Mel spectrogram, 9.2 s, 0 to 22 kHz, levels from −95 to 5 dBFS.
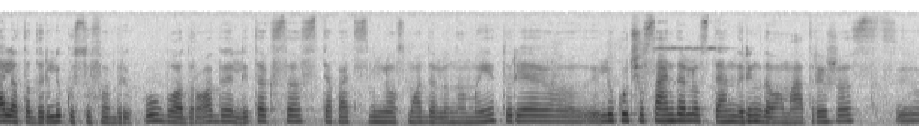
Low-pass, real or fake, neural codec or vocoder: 14.4 kHz; real; none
